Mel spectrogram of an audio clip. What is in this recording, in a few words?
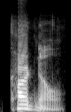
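"cardinal", American English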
